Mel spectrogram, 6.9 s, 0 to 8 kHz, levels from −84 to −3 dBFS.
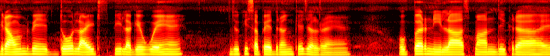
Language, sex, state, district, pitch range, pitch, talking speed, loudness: Hindi, male, Uttar Pradesh, Muzaffarnagar, 120-130 Hz, 125 Hz, 185 wpm, -18 LUFS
